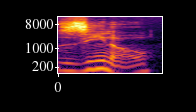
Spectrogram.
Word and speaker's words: Xenoblade: you always mispronounce it it's just called xeno it's just it's not x xeno like it has an x in the front i know but then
